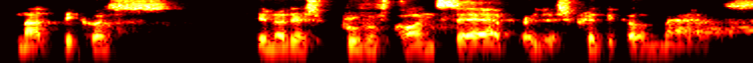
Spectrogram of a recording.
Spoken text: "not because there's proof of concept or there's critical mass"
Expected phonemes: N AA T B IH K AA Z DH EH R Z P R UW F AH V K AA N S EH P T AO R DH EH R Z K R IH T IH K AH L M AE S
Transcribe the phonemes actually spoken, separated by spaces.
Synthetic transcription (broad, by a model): N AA T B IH K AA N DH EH R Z P R UW F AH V K AA N S EH P T AO R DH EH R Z K R IH T IH K AH L M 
